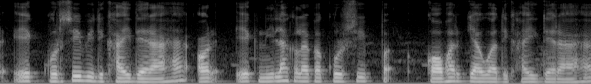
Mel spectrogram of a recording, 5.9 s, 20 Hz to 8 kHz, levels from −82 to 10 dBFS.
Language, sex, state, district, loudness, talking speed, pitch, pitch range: Hindi, male, Jharkhand, Garhwa, -19 LUFS, 205 wpm, 130 Hz, 115-135 Hz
